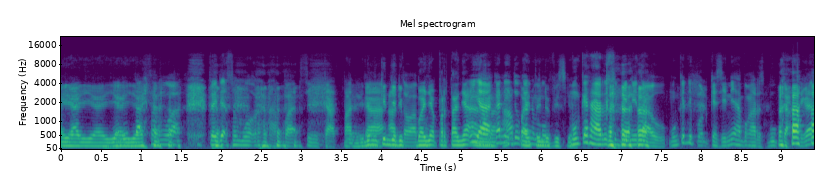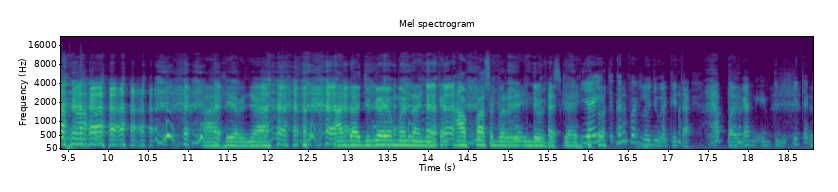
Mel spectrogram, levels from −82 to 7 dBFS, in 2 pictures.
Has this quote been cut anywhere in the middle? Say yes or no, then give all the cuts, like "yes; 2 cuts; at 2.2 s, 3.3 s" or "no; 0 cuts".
no; 0 cuts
